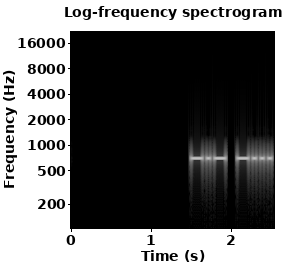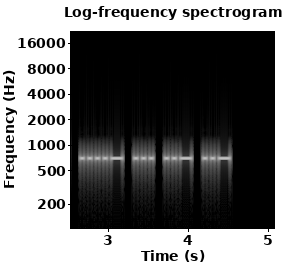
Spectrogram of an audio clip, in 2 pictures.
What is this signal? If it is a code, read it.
Morse code, heard as a keyed tone, about 27 wpm, 700 Hz. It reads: KB4SUU
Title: Speed Racing - USA 2x3 Call Signs 25wpm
